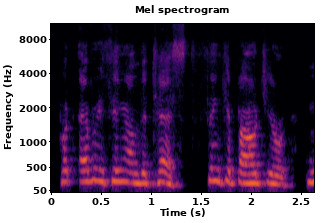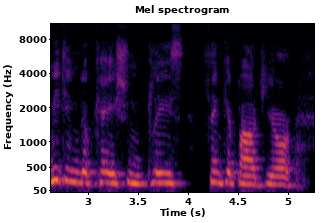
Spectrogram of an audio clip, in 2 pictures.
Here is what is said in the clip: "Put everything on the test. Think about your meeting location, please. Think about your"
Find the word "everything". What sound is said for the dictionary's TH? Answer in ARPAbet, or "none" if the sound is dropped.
TH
